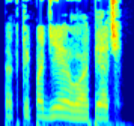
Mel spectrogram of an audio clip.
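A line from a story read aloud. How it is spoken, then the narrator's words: Grumbled. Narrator (Russian): пробурчал он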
